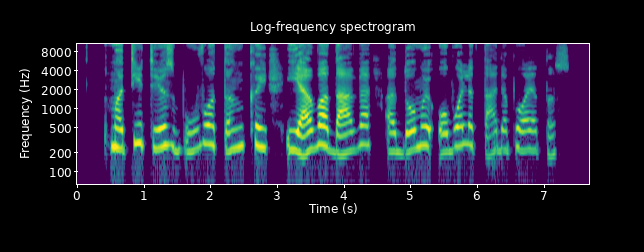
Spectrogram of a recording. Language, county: Lithuanian, Panevėžys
